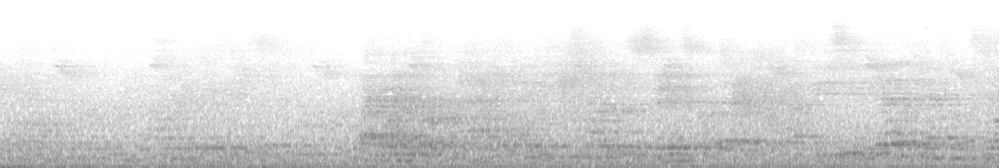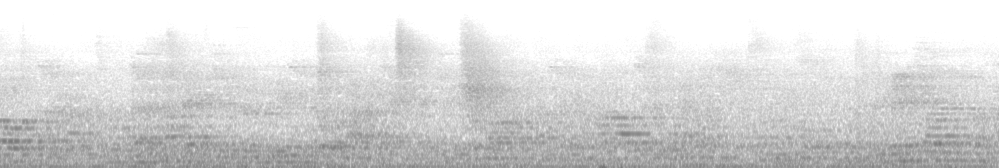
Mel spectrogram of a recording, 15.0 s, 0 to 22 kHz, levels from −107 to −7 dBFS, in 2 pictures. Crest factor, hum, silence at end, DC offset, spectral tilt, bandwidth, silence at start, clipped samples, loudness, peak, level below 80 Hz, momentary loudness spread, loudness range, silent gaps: 14 dB; none; 0 s; under 0.1%; -6 dB/octave; 13 kHz; 0 s; under 0.1%; -62 LUFS; -46 dBFS; -66 dBFS; 5 LU; 2 LU; none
